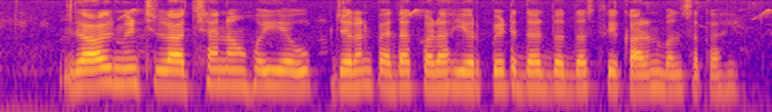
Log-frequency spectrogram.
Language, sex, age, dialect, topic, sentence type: Magahi, female, 51-55, Western, agriculture, statement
